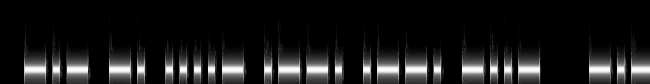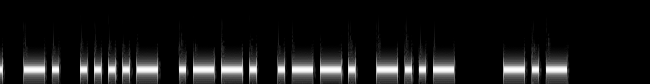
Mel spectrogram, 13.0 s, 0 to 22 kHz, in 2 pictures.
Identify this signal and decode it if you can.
Morse code, heard as a keyed tone, about 17 wpm, 700 Hz. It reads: KN4PPX KN4PPX K
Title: Speed-Racing Common QSO Phrases - 17wpm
